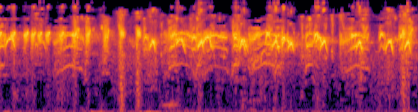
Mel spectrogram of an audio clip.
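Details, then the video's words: Sunbirds in a lure recording meant to draw in every kind of sunbird: rapid, shrill chirping about three notes a second, with high sweeping twitters piled over one another. "Suara pikat semua jenis burung kolibri"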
